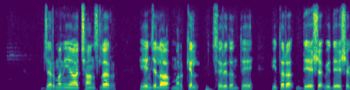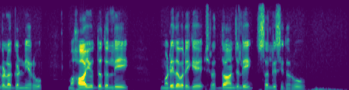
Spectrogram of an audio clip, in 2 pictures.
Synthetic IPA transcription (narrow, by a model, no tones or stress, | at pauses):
d͡ʒɐɾmɐnijaːt͡ʃʰaːnslɐɾ | eːɲd͡ʒɐlaːmɐɾkelseːɾid̪ɐnt̪e̞ | it̪ɐɾɐd̪ɛːʃɐʋid̪ɛːʃɐɡɐɭɐɡɐɳːjɐɾu | mɐɦaːjud̪ʱːɐd̪ɐlːi | mɐɽid̪ɐʋɐɾiɡeʃɾɐd̪ʱːaːɲd͡ʒɐlisɐlːisid̪ɐɾu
